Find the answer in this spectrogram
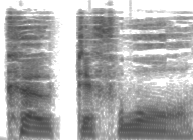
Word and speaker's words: Côte d'Ivoire: 15th to 17th centuries note pronounced cote de fois government type presidential Republic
